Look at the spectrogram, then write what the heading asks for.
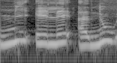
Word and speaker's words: Mihaileanu: Roger et Liliane, les grands-parents stars d'Internet, popularisés par leur petit-fils Gary Miele Anou. Et je le prononce bien à présent.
